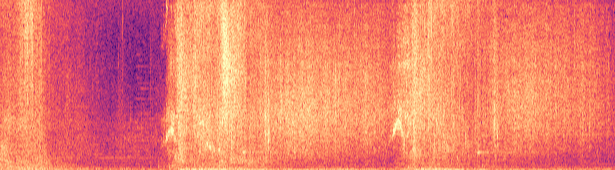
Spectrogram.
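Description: Incendio fire spell cast in Hogwarts Legacy, two loud booming fiery bursts a couple of seconds apart, each with a rising whoosh, over a steady roaring game background.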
